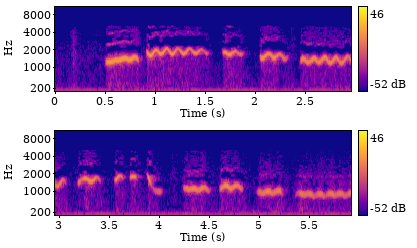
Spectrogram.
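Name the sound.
person whistling a tune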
